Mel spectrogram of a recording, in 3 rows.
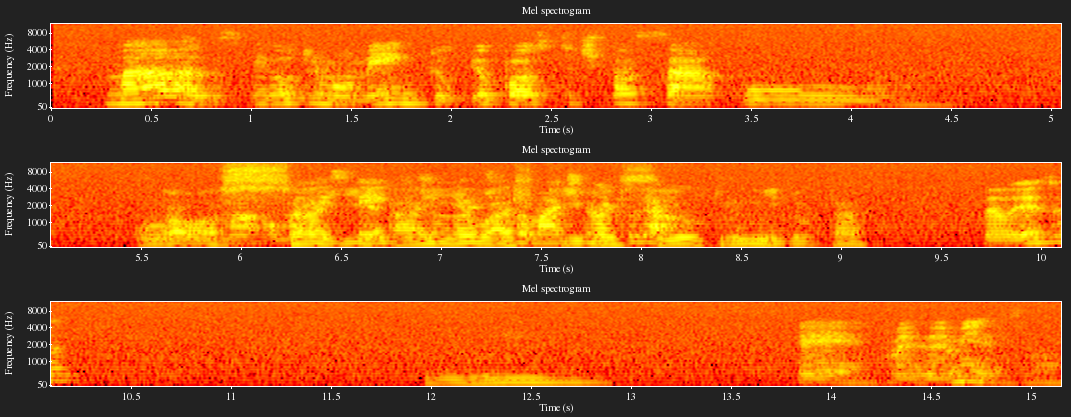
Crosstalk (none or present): present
